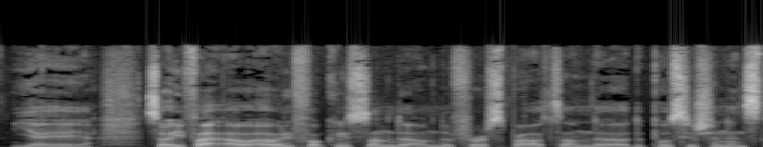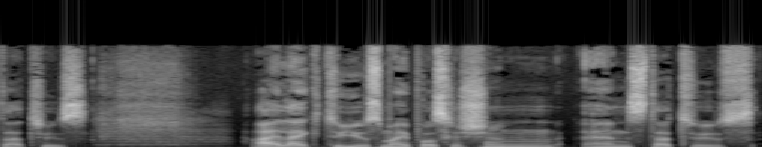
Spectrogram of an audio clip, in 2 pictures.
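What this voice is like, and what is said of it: Noticeable foreign accent. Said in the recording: “your super sexy accent ... because of that accent”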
